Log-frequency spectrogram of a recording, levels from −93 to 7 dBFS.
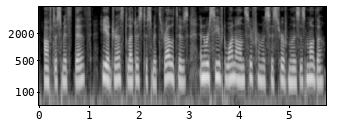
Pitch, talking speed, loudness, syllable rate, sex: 185 Hz, 200 wpm, -19 LUFS, 6.6 syllables/s, female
